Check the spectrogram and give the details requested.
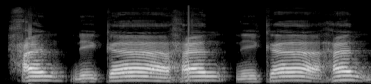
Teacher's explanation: Nikahan hatta tanwin bertemu dengan ha. Tiada dengun. Jelaskan saja bunyi tanwin. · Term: izhar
